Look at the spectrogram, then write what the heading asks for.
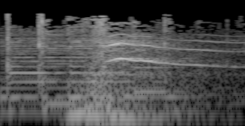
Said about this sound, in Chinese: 这不仅仅是这位女士的爱犬像狼一般的嚎叫，还是她在自己的智能手机上听到的波形刺青。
